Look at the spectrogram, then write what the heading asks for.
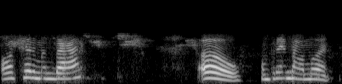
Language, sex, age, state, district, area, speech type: Bodo, female, 18-30, Assam, Baksa, rural, conversation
